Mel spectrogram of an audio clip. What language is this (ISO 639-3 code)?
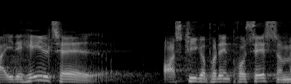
dan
